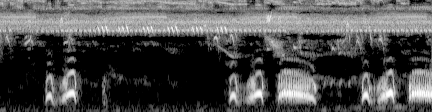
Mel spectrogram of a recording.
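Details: Decoy spotted dove calling to attract wild doves for trapping, three low cooing phrases of short paired notes ending in a drawn-out burry coo, with a constant shrill insect drone behind.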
